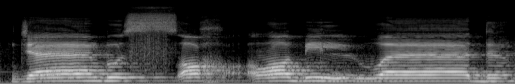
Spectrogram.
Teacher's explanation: صاد کو موٹا بھی کرنا ہے، صاد میں سیٹی بھی نکالنی ہے اور خا کو ہم نے مخرج سے نکال کر موٹا کرنا ہے. را بھی یہاں پر موٹا پڑھا جائے گا.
